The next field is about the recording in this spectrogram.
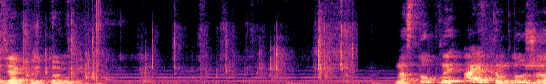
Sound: newspaper sounds

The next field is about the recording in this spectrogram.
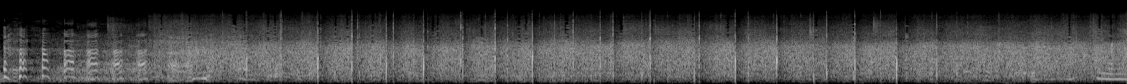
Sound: applause

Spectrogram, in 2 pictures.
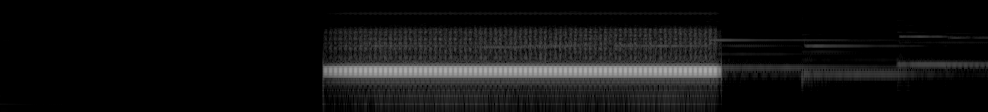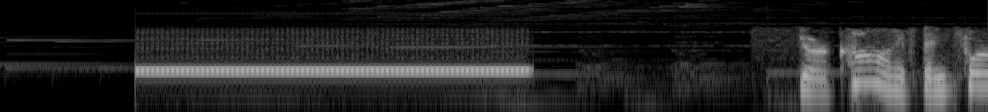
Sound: phone dialing

